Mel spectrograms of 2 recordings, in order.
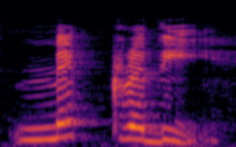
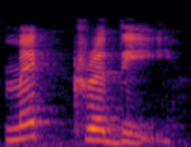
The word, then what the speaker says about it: mercredi: Wednesday, mercredi. It's mercredi.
